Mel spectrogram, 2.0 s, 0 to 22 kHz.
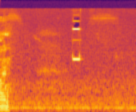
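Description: Bluetti AC200P portable power station's touchscreen giving one short, high beep about a second in as a finger taps it.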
